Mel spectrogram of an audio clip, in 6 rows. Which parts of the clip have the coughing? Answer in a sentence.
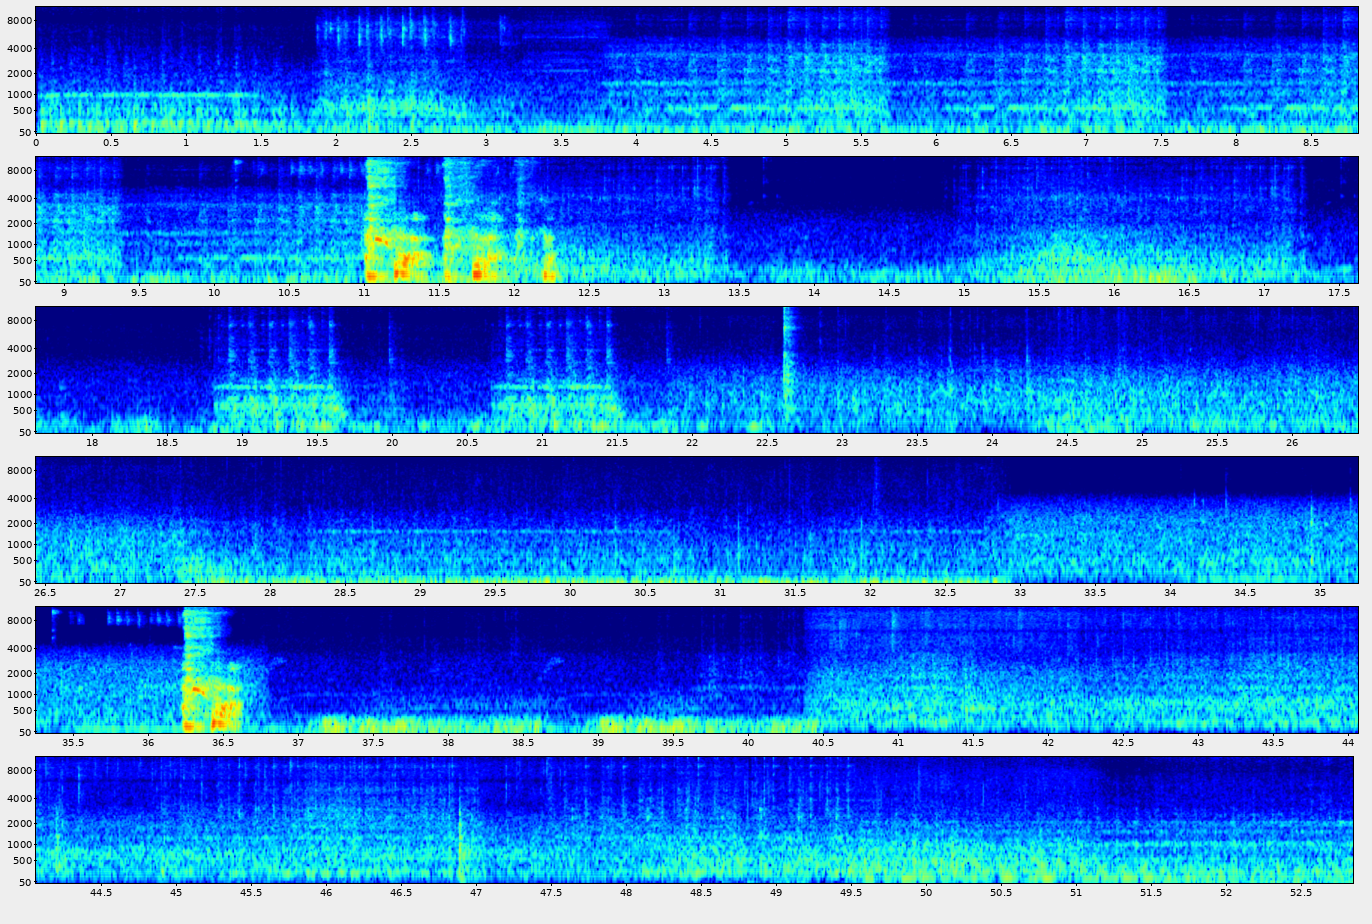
You can hear the coughing from 10.9 to 12.3 s and from 36.2 to 36.6 s.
